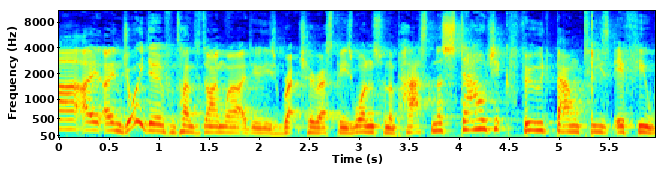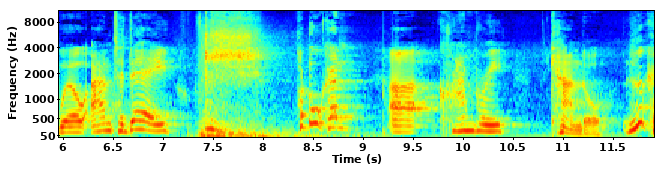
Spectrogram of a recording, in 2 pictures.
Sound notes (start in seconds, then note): 7.2 whooshes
